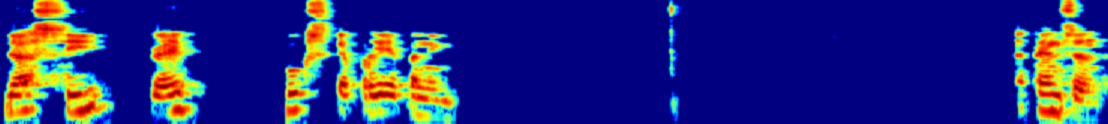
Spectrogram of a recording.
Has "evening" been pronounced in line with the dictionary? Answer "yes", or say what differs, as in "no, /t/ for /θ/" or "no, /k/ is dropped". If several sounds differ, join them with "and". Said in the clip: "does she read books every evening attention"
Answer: no, /p/ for /v/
